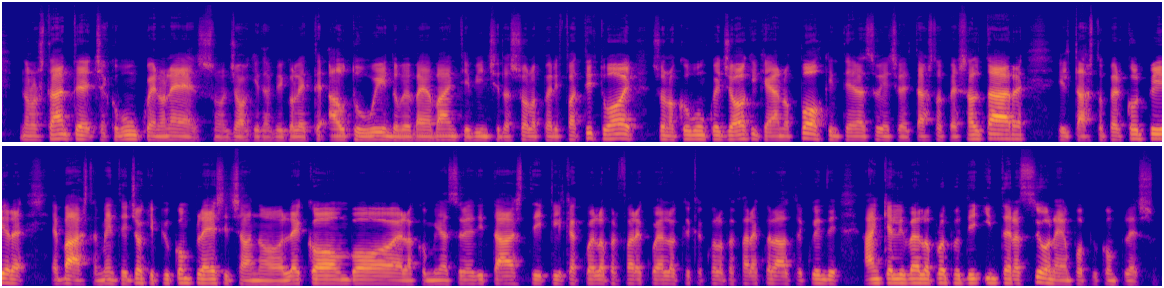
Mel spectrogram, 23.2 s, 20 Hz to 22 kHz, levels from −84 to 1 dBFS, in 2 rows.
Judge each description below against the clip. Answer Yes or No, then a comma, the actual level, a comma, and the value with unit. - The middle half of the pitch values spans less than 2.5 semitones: No, average, 2.9 semitones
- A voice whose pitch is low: Yes, low, 105 Hz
